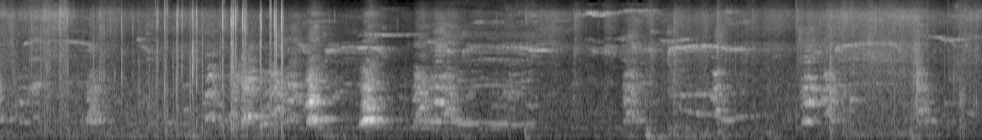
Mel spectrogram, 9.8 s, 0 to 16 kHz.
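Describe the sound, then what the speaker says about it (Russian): A small dog that has caught a cold in severe frost gives scattered barks and thin whimpers outdoors, mixed with bird calls and a flutter of wings, the sounds coming in irregular bursts of varying loudness. "Собачка Сосулька из ППЖ, на глазах которой висели сосульки в минус 55, была простужена"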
